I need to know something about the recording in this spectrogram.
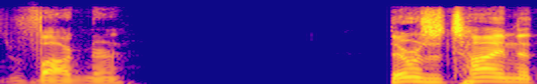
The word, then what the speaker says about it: Wagner: aren't familiar with Vagner, spelled Wagner, but I did confirm with uh the experts that it is pronounced Vagner, there was a time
